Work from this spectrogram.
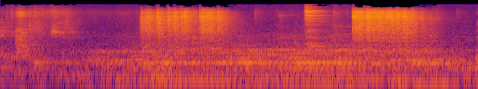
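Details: Traction elevator originally Otis, later modified by Montgomery and others and now by Schindler: the hoist motor gives a steady hum with rough, rasping surges and sounds very unhealthy, cause unknown, while the neighbouring unit is quiet.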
